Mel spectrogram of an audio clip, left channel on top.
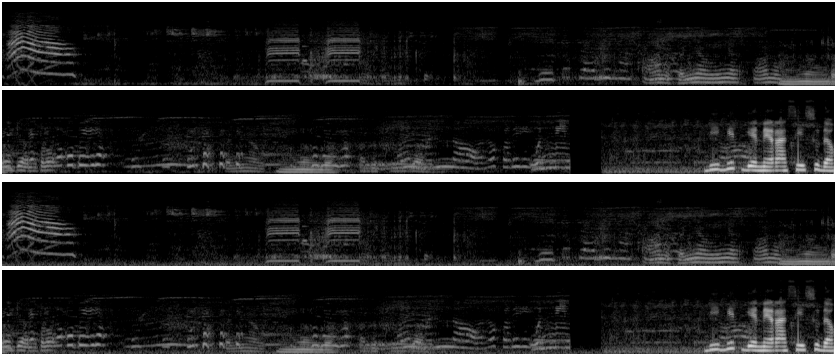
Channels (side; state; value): right; noise; rumble, 26 dB below the sound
